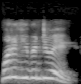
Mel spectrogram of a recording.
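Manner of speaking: high, loud imitation of an impatient client; mock demanding client. Voicing client's demanding phone call.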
